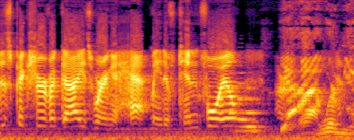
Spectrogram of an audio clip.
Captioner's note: call chimes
